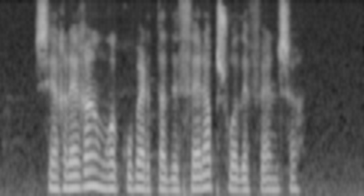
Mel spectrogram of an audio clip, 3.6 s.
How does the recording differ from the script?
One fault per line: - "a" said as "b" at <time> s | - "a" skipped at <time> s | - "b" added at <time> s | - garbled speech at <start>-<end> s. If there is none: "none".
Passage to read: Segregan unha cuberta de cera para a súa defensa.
- "para" skipped at 2.1 s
